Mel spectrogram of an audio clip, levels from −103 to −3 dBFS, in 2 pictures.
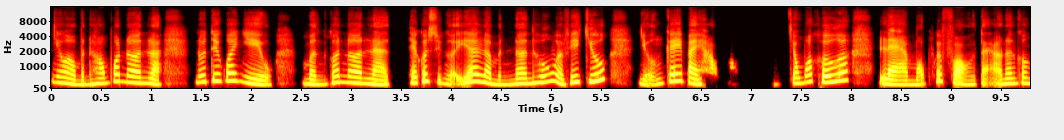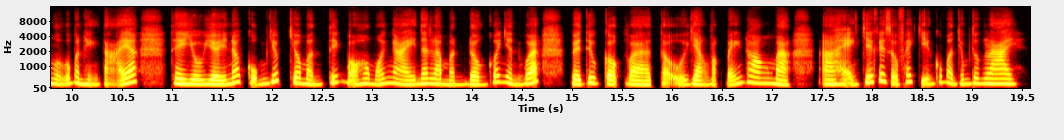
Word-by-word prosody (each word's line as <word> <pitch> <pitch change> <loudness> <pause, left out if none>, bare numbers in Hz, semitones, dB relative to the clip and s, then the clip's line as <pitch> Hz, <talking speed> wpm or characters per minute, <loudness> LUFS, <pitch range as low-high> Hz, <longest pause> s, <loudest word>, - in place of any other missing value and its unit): nhưng 270 -3 -2
mà 225 -4 +3
mình 190 -1 -4
hông 230 +3 0
có 325 - +1
nên 265 -5 +2
là 215 -3 +3 0.3
nuối 290 +2 -1
tiếc 345 0 -1
quá 345 - +6
nhiều. 220 - +1 0.3
Mình 200 -3 -1
có 260 +6 0
nên 255 -5 +1
là 195 -2 +2 0.2
theo 255 -1 +1
cái 325 - +3
suy 330 - -6
nghĩ 210 - -3
á 320 - +5
là 275 -5 +3
mình 190 -2 -3
nên 230 +2 +3
hướng 280 +5 +1
về 290 - +4
phía 275 +7 +3
trước. 335 +7 +2 0.3
Những 200 0 -3
cái 325 +5 +3
bài 235 -8 +3
học - - -7
học 190 - -15 0.5
trong 240 +4 -1
quá 310 - +3
khứ 295 +1 +4
á, 365 - +5 0.3
là 195 -4 +4
một 185 -1 -2
cái 160 - +2
phần 190 +1 +2
tạo - - -3
nên 230 +1 +2
con 240 0 -2
người 200 - 0
của 220 - -1
mình 235 -3 -1
hiện 185 -2 -3
tại 215 +4 0
á. 275 - +5 0.3
Thì 225 -4 +3
dù 200 -1 +3
gì 190 -1 +4
nó 270 +5 +1
cũng 220 -6 -4
giúp 335 +3 0
cho 250 - +1
mình 200 -4 -2
tiến 280 +1 -4
bộ 185 - 0
hơn 220 +2 -1
mỗi 200 +3 -1
ngày, 200 -6 0
nên 225 +2 +1
là 215 -2 +1
mình 185 -1 -5
đừng 180 -2 0
có 280 - -1
nhìn 245 -10 -3
quá 230 +3 +3 0.3
về 200 -1 +3
tiêu 250 +5 0
cực 200 -2 +3
và 180 -3 +1
tự - - -3
dằn 190 -3 +1
vặt 180 - -5
bản 210 +9 -2
thân 245 -5 0
mà, 200 -4 +3 0.3
à, 200 -1 0
hạn 200 -1 -1
chế 270 +7 0
cái 330 +2 +1
sự - - -2
phát 295 0 -3
triển 210 - -3
của 280 - -8
mình 245 -6 -2
trong 210 0 -5
tương 230 -1 -3
lai. 220 -1 +2
225 Hz, 280 wpm, -23 LUFS, 195-270 Hz, 0.5 s, quá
